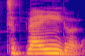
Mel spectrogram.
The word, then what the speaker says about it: Tobago: Tobago, Tobago. That's the A as in day vowel sound.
